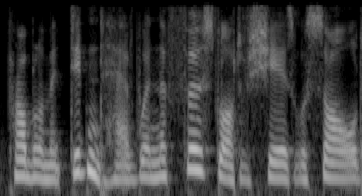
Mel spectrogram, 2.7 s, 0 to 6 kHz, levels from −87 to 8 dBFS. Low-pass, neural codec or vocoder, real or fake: 5.4 kHz; none; real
